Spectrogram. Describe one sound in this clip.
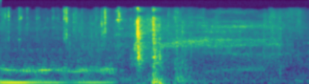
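A metal crate lid clicks open.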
